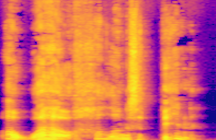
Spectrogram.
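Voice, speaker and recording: A man voicing a chatty ancient male god-king who stammers and rambles with breezy excitement. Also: high voice, measured pace, slight background noise, voice pushed up, heavily acted. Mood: excited, breezy.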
